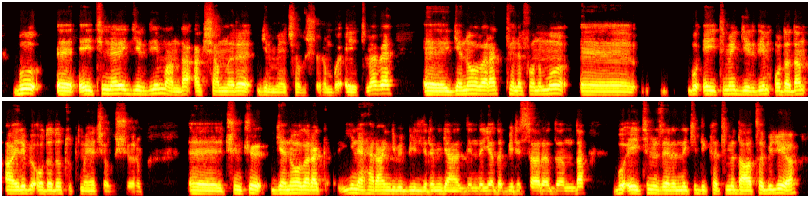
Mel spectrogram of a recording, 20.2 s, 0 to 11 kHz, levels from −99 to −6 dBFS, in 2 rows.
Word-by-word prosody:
Bu, 145 +3 +4 0.2
eee, 115 -1 +5
eğitimlere 135 +3 +4
girdiğim 130 +2 -1
anda 105 -5 0
akşamları 110 +1 0
girmeye 95 -3 -5
çalışıyorum 90 +1 -9
bu - - -4
eğitime 115 +8 -1
ve, 145 0 +4 0.4
eee, 110 -1 +5
genel 120 +4 +1
olarak 130 -1 +2
telefonumu, 125 +3 0 0.2
eee, 105 -2 0
b - - -7 0.7
bu - - 0
eğitime 125 +2 +1
girdiğim 120 +1 -1
odadan 120 +2 +1
ayrı 115 0 +3
bir - - +1
odada 115 0 +1
tutmaya 100 -1 -6
çalışıyorum. - - -8 0.6
Eee, 100 -3 +2
çünkü 120 +1 +1 0.2
genel 115 +1 +1
olarak 120 -2 +3
yine 125 -4 0
herhangi 110 -1 -1
bir 105 -2 -3
bildirim 105 0 -2
geldiğinde 100 -1 -3
ya 100 - -2
da - - -4
birisi - - -5
aradığında 100 +1 -1 0.4
bu - - +2
eğitim 120 +1 +2
üzerindeki 110 0 0
dikkatimi 115 +2 -3
dağıtabiliyor 115 +2 +3
115 Hz, 130 wpm, -23 LUFS, 105-125 Hz, 0.7 s, eee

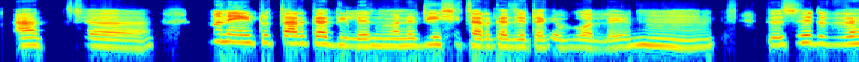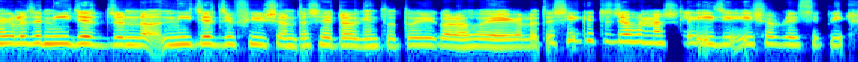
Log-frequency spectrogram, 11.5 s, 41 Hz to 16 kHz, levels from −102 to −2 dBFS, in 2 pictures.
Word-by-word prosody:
আচ্ছা। 215 -1 -1 0.8
মানে 305 -1 +9
একটু 275 0 -3
তারকা 255 -1 +7
দিলেন। 195 -2 -1
মানে 200 +1 -2
দেশি 225 -1 +5
তারকা 195 -1 +5
যেটাকে 180 0 +1
বলে। 160 -3 -3 0.2
হুম। 200 -4 -7 0.6
তো - - -8 0.2
সেটাতে 250 -4 0
দেখা 245 +1 +1
গেল 250 0 0
যে - - -2
নিজের 245 -1 +2
জন্য, 220 -1 -2 0.3
নিজের 235 +1 -1
যে 235 - -3
ফিউশন 220 -3 -2
টা 205 - -5
সেটাও 210 -2 -2
কিন্তু 195 0 -11
তৈরি 215 -1 -6
করা 185 -2 -2
হয়ে 185 -2 0
গেল। 185 0 -8
তো - - -10
সেক্ষেত্রে 330 -2 -8
যখন 295 -2 -4
আসলে 255 0 -7
এই - - +1
যে - - -1
এইসব 235 0 -6
রেসিপি 215 -1 -11
220 Hz, 190 wpm, -22 LUFS, 200-245 Hz, 0.8 s, মানে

